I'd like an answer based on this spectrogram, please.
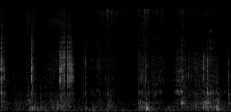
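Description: Pillow and bedding being handled as a bed is made: a string of irregular soft rustles and swishes of fabric, with a few soft thumps as the pillow is patted into place.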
